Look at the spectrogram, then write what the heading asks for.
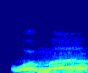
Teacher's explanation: Wama, ma di sini panjang 4 atau 5 harakat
